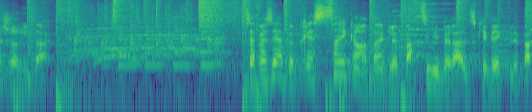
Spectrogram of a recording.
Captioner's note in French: applaudissements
